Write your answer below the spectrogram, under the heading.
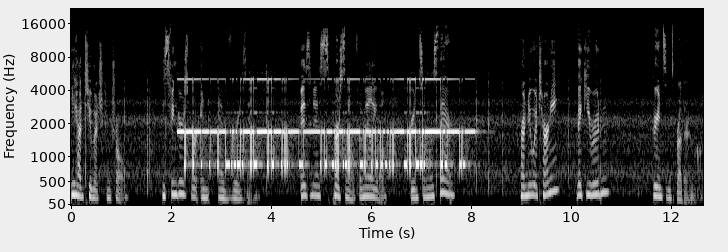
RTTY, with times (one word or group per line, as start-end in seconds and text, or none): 3.6-6.8 AUJOURDHUI,
7.1-7.9 IL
